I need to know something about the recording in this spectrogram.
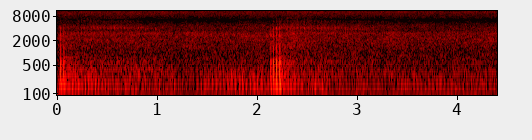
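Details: Cat snuggling with its owner and purring, a soft continuous low rumble, with one louder breathy swell about two seconds in.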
